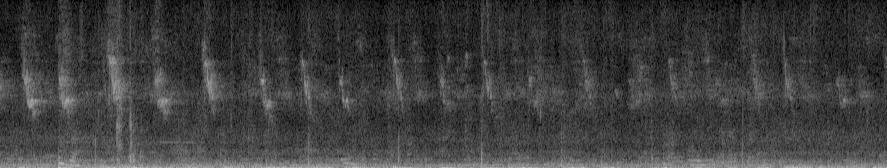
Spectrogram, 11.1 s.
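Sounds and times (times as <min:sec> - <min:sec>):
small birds chirping: 0:00.0 - 0:11.0
steady low rumble: 0:00.3 - 0:07.4.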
